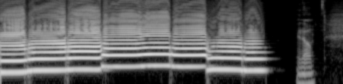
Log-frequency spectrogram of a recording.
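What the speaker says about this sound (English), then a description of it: "lot of glissandi that I was making" Tenor trombone played solo with the slide, loud and close: a run of sustained brassy notes that step up and down, with the pitch sliding between some of them, then a brief low sound after a pause.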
